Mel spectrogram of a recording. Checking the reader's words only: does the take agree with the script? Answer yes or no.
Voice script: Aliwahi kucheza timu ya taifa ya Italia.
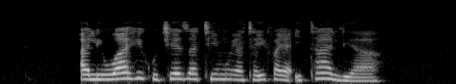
yes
